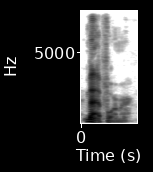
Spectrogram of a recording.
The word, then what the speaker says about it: Mapformer: It rhymes with platformer. So that's my word, right? – Okay. – Mapformer.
